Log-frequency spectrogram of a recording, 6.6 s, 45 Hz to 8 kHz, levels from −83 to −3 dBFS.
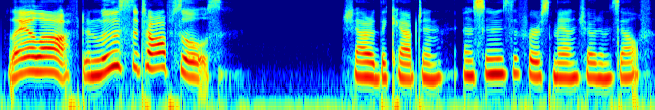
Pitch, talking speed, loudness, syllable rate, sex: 240 Hz, 155 wpm, -16 LUFS, 4.7 syllables/s, female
